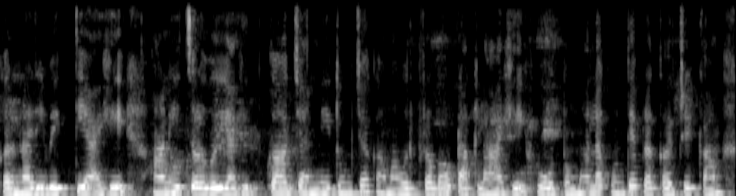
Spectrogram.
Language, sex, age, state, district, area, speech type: Marathi, female, 18-30, Maharashtra, Ahmednagar, rural, spontaneous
